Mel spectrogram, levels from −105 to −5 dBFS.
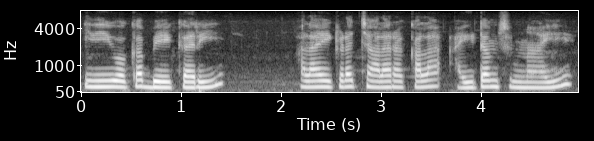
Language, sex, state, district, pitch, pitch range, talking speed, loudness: Telugu, female, Telangana, Hyderabad, 220 Hz, 210-230 Hz, 110 wpm, -15 LUFS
